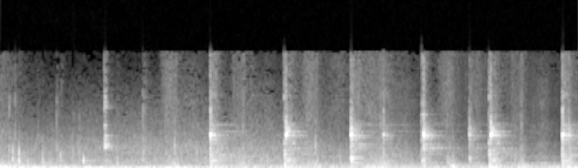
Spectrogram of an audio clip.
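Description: Footsteps clank on a metal ladder in a rhythm.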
